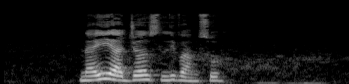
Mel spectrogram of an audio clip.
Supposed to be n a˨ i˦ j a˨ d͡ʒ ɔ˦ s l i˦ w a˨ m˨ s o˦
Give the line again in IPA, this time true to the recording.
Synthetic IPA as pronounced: n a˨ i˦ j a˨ d͡ʒ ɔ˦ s l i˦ v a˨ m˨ s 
